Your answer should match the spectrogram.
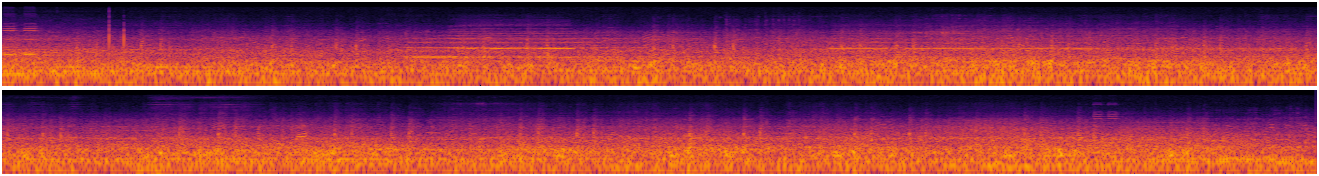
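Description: Passenger coaches of a diesel-hauled train rolling past at close range: a steady rumble of wheels on rails. A horn sounds twice, each blast about two to three seconds long, about five and ten seconds in.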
